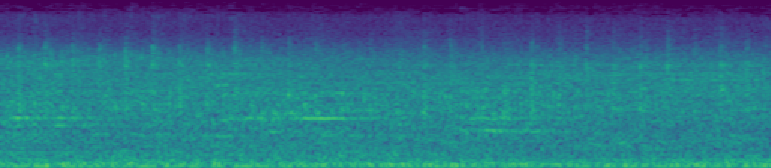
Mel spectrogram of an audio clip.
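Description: Street traffic: the engines of vans and trucks idling and running in slow traffic, a steady low rumble.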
